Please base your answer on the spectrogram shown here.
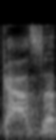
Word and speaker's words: casa: Casa, todo mundo sabe, se escreve com S, e azar se escreve com Z. O S de casa e o Z de azar têm o mesmo som, ou representam o mesmo som, na verdade, né?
